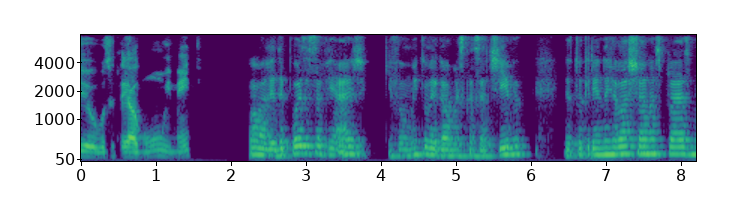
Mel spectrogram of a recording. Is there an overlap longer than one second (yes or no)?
no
